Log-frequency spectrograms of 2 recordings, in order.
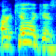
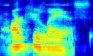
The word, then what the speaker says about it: Archelaus: Archilochus. I think so. I have a weird. No, it's Archelaus.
